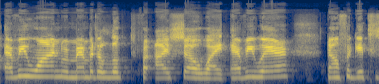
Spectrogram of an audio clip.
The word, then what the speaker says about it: Aichelle: Sometimes it's spelled MGMT, but it's still Aisharai Artist Management. And I am Aichelle, AICHELLE, White, everywhere.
